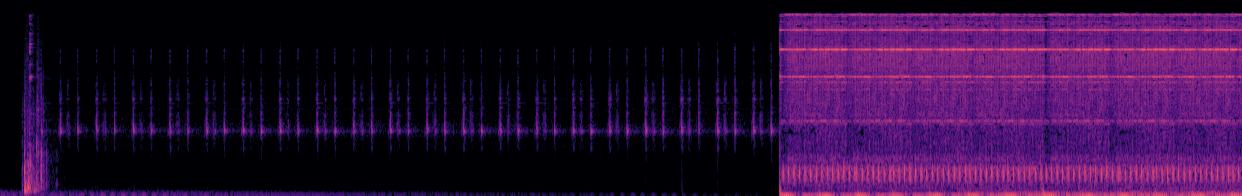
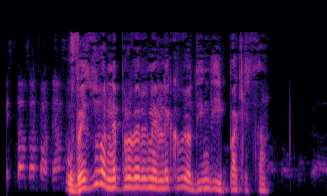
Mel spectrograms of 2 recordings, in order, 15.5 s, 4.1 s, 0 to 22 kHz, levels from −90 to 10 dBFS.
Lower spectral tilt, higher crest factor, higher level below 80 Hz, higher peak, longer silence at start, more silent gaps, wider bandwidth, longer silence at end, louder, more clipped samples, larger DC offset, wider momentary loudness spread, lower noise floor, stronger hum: second, 0 dB/octave vs -6 dB/octave; about the same, 18 dB vs 22 dB; first, -42 dBFS vs -62 dBFS; second, -10 dBFS vs -2 dBFS; about the same, 0.3 s vs 0.2 s; neither; first, 17 kHz vs 11.5 kHz; second, 0 s vs 0.75 s; about the same, -20 LUFS vs -22 LUFS; neither; neither; second, 4 LU vs 16 LU; about the same, -57 dBFS vs -57 dBFS; neither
